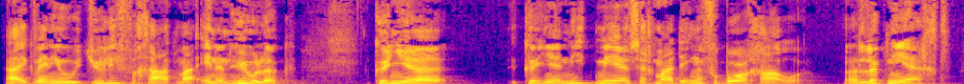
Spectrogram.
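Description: Speaking a little fast in a high, slightly rough voice, a middle-aged man delivers an emphatic sermon to a congregation in a church hall. He talks straight to his listeners with some humour, livening things up by acting out quotes to God.

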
